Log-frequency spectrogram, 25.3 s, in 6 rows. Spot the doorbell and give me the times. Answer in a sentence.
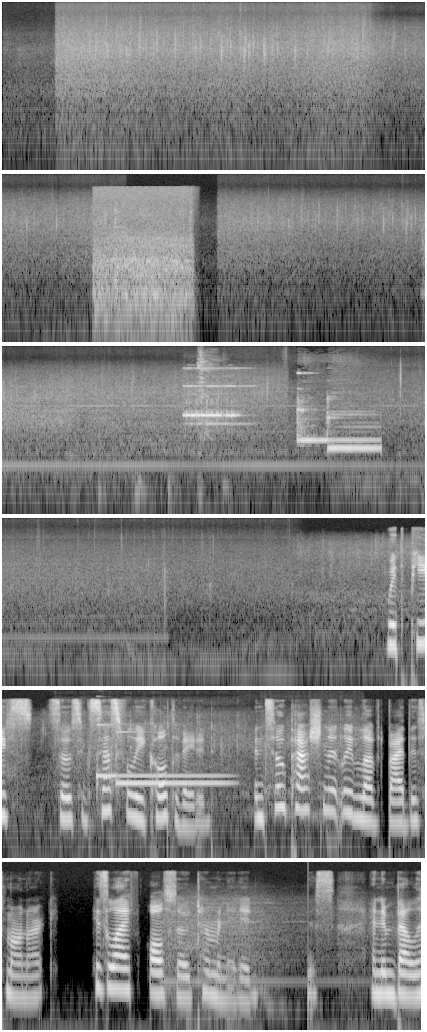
You can hear the doorbell from 5.1 to 6.2 s, from 10.2 to 12.2 s and from 17.9 to 19.3 s.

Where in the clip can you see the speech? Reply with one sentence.
You can hear the speech from 16.5 to 25.3 s.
